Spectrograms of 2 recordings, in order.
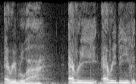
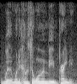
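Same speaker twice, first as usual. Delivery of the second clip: normal talking voice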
